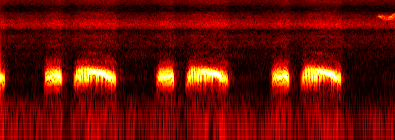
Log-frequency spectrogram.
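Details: Training decoy spotted dove calling three times, each a short coo followed by a longer smooth one, with slightly longer pauses between pairs.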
